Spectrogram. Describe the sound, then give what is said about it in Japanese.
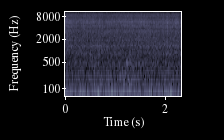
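A small amount of finely chopped ingredients being stir-fried in a pan gives a faint, steady sizzling hiss with no break and no voices. “ここである程度しっかり食べられるぐらいまでは炒めてしまいましょう。量が少ないので焦げつかないように気をつけてくださいね。よく混ぜながら炒めるといいと思います。”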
